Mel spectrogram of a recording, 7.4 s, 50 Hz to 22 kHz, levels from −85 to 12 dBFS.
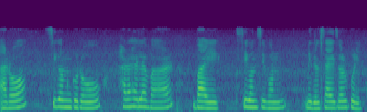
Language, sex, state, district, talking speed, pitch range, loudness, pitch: Chakma, female, Tripura, Dhalai, 90 wpm, 215-245 Hz, -18 LUFS, 225 Hz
